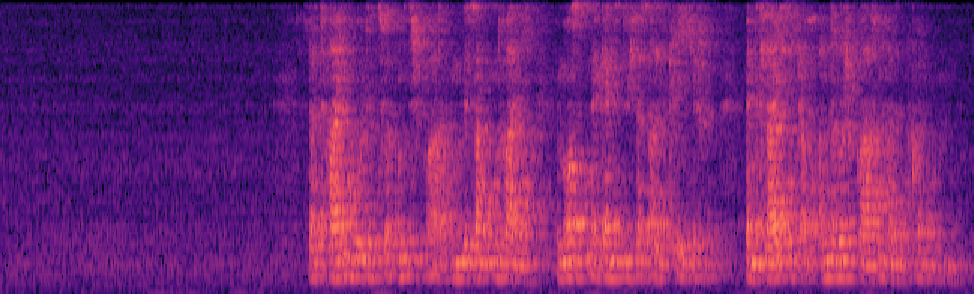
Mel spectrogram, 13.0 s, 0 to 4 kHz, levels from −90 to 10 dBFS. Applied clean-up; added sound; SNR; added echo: none; none; none; reverberation time 0.9 s.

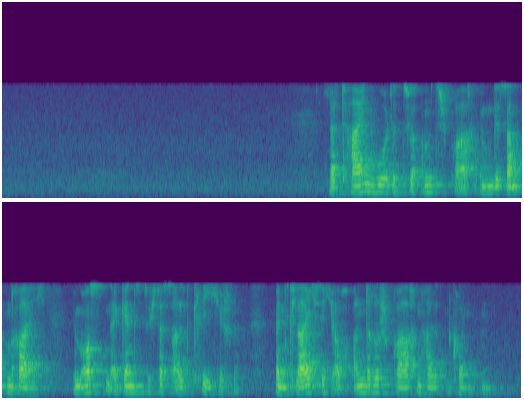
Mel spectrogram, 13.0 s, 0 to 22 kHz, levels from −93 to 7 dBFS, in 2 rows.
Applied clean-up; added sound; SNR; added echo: none; none; none; none.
